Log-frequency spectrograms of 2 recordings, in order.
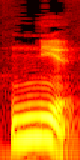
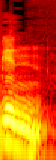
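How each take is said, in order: First: The g and n blend into one ny sound. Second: The g and n are sounded separately. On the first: The speaker calls it right. "G N se prononce Nie" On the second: The speaker calls it wrong. "ce n'est pas Gen"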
